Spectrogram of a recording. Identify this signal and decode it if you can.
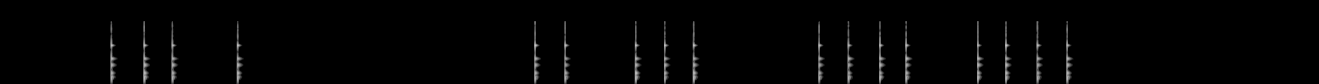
Tap code, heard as taps on a table, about 3 knocks a second. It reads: L HT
